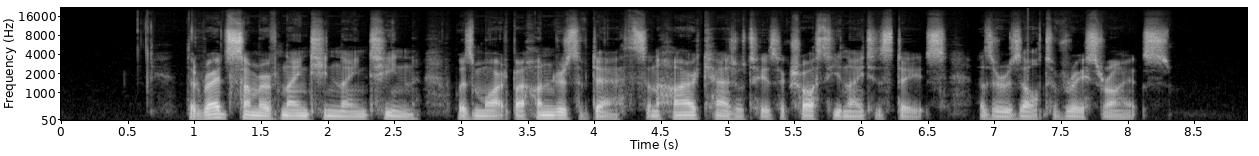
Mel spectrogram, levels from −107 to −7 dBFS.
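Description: At 7.25 s a sharp snap cuts across the speech. It is an electrical switching spike. The snap is very short, only a few milliseconds long. It sits on top of the speech rather than replacing it. Its level is modest, peaking somewhere around -30 dBFS. The likely cause is a nearby switch, motor or static discharge arcing briefly, with the audio line picking up that burst of interference.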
